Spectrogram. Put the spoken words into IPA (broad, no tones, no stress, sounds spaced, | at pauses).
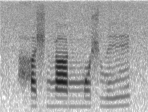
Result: h a ʃ ŋ a ŋ͡m ɔ ʃ ð e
